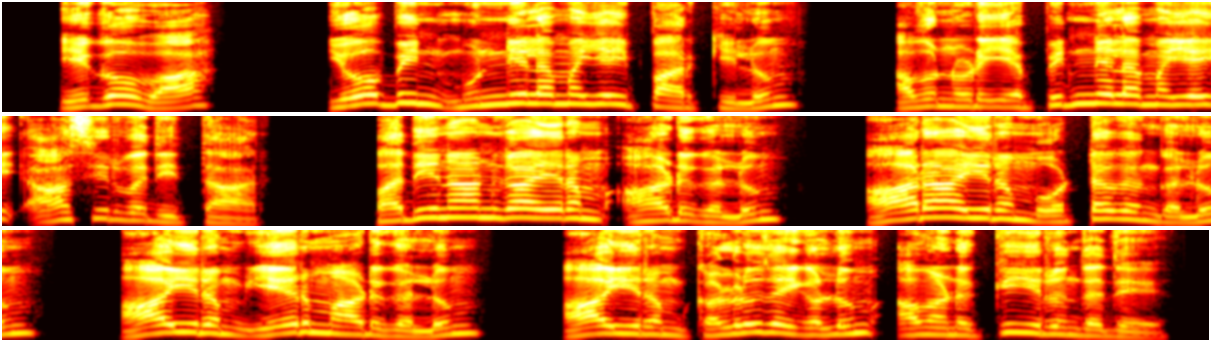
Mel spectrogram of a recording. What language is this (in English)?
Tamil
